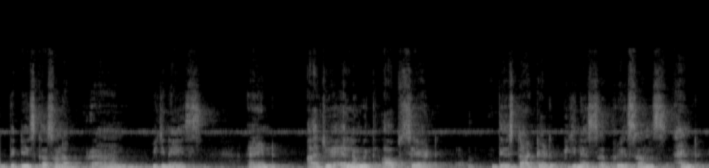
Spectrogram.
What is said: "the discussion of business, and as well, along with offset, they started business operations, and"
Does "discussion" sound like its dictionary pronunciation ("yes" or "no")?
no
